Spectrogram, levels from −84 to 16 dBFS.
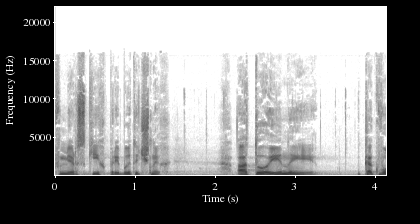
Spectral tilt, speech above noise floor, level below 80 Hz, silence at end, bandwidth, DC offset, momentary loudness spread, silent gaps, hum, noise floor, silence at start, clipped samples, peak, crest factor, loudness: -5 dB/octave; 29 dB; -40 dBFS; 0 s; 16.5 kHz; under 0.1%; 19 LU; none; none; -45 dBFS; 0 s; under 0.1%; -2 dBFS; 14 dB; -16 LUFS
